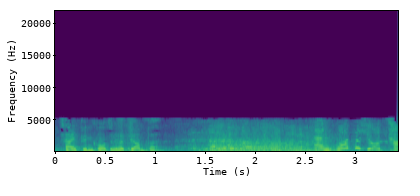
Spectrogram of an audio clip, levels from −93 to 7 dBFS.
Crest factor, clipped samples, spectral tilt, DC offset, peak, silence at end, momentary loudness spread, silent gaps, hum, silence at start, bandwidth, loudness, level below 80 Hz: 14 dB; under 0.1%; -8.5 dB/octave; under 0.1%; -8 dBFS; 0 s; 7 LU; none; none; 0 s; 5.4 kHz; -22 LUFS; -36 dBFS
